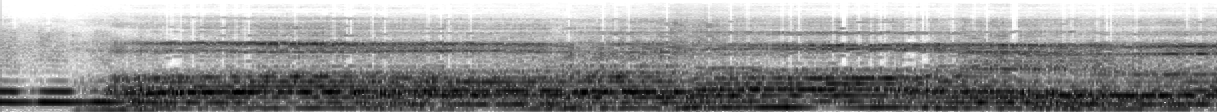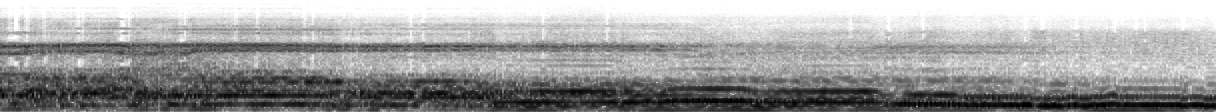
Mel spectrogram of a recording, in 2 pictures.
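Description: A man chanting a mantra in long held tones that step between a few pitches, with a short breath just after the start.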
